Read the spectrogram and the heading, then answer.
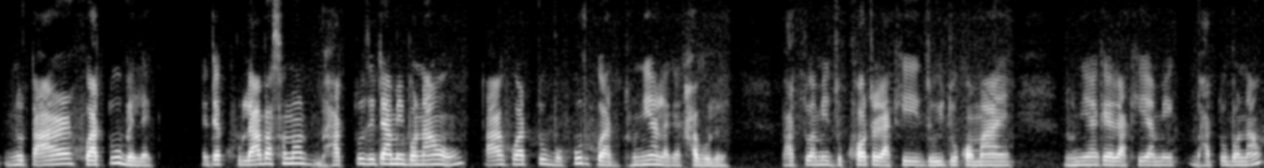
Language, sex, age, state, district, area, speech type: Assamese, female, 45-60, Assam, Lakhimpur, rural, spontaneous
